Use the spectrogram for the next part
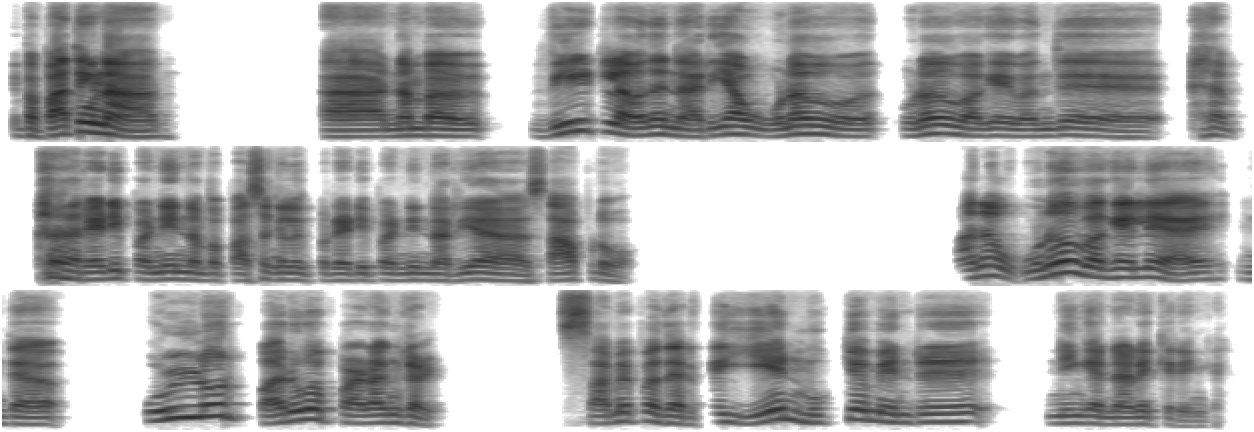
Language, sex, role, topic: Tamil, male, host, உள்ளூர் பருவப் பழங்களை சமையலில் பயன்படுத்துவது ஏன் முக்கியம் என்று நீங்கள் கூறுவீர்களா?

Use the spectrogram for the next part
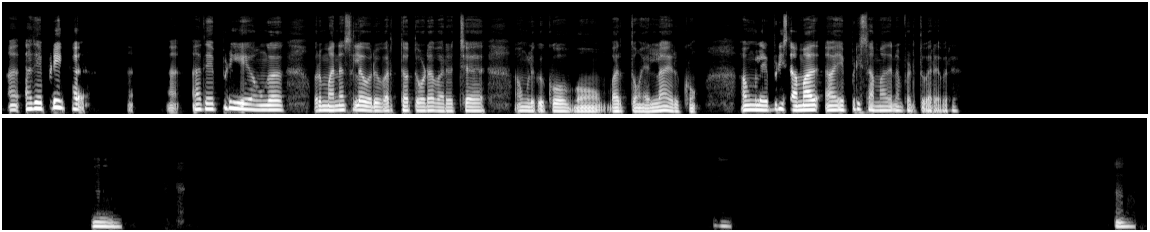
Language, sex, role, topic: Tamil, female, host, நீண்டகால உறவுகளை எப்படி பராமரிக்கிறீர்கள்?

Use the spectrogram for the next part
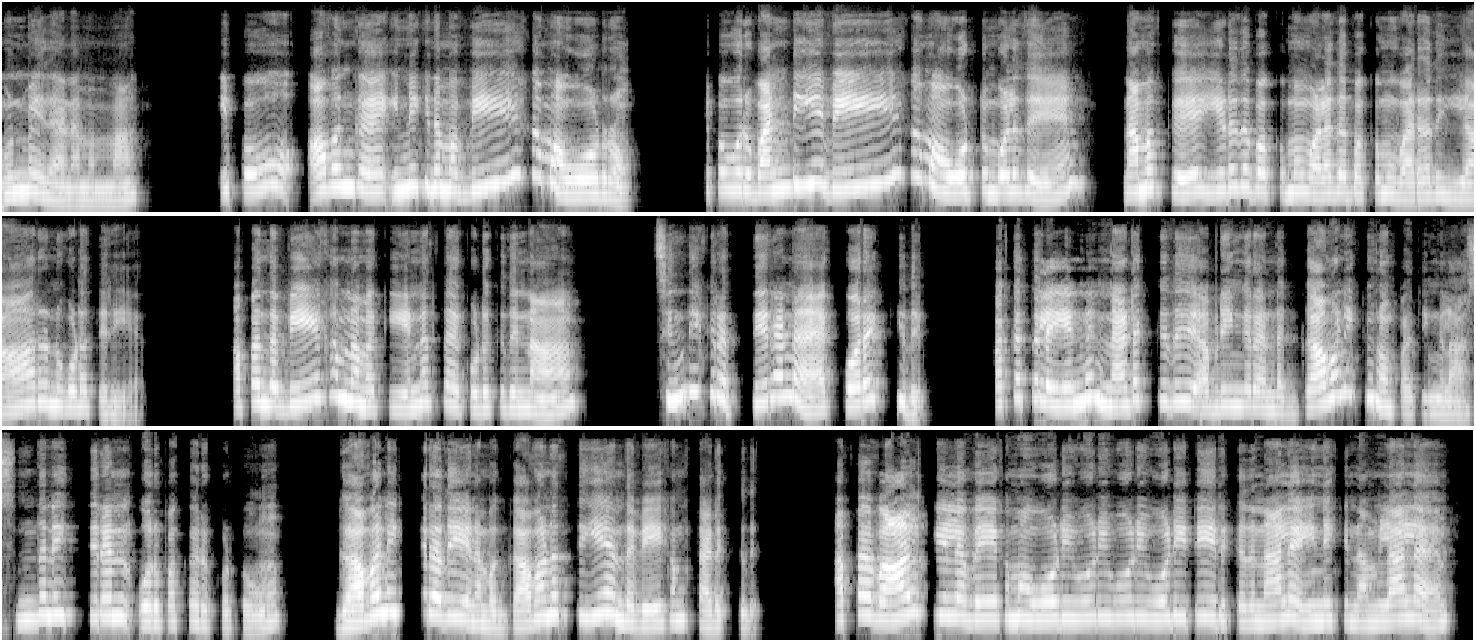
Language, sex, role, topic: Tamil, female, guest, பாட்டி சொல்லும் கதைகள் இன்றைய புதிர்களைப் போலவே கதை சொல்லும் முறையிலா இருக்கின்றன?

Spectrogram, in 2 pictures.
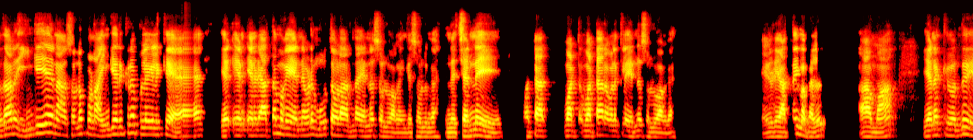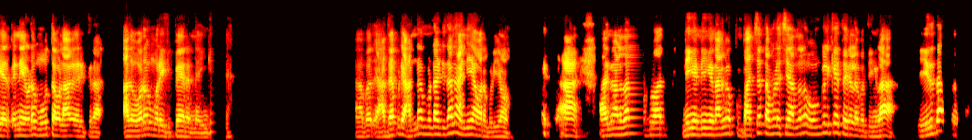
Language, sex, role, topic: Tamil, male, guest, புதிய நாட்டில் பிறந்த குழந்தைகளிடம் அவர்களின் சொந்தப் பிணைப்பு மற்றும் அடையாளத்தை எப்படிச் சொல்லிப் புரிய வைக்கலாம்?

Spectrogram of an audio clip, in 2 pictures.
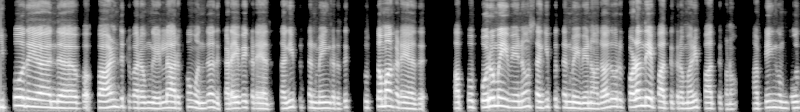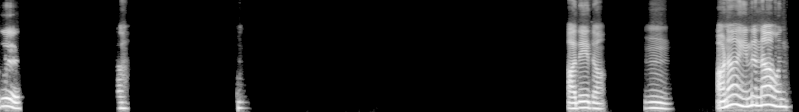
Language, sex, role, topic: Tamil, female, guest, மருமக்கள் முதியவர்களை எப்படிப் பார்த்துக்கொள்கிறார்கள்?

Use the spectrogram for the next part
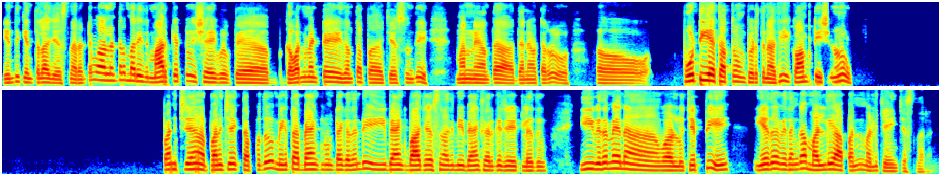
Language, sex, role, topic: Telugu, male, guest, పని-జీవిత సమతౌల్యం మీకు ఎంత ముఖ్యమైనది?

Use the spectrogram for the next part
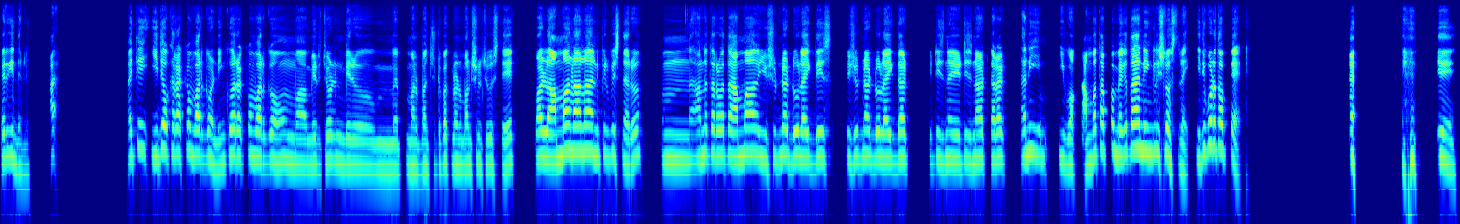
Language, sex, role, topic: Telugu, male, host, భాషను కోల్పోతున్నానని మీకు మొదటిసారి ఎప్పుడు అనిపించింది, ఆ అనుభవం ఎలా ఉండింది?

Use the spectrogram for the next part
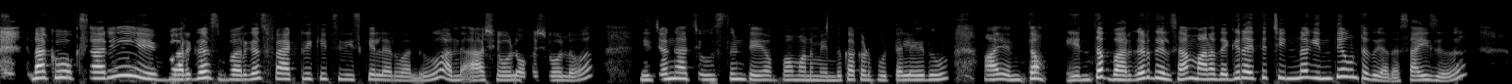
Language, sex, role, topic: Telugu, female, host, మీ చిన్నప్పట్లో మీకు ఎక్కువగా ఇష్టమైన టెలివిజన్ కార్యక్రమం ఏది, అది ఎందుకు ఇష్టమైంది?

